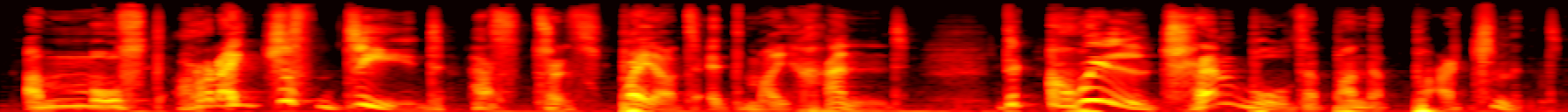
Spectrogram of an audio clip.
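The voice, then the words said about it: Crypt Keeper-like character voice. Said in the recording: “It sounded like the Crypt Keeper.”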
